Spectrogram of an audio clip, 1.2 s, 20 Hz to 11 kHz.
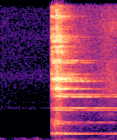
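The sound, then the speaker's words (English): Wine glasses, freshly poured with a 2019 California wine of 12.5% alcohol, clink together once in a toast, a bright sharp strike followed by a clear, high ringing tone that lingers and slowly fades. “All right, pour some glasses. Cheers.”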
